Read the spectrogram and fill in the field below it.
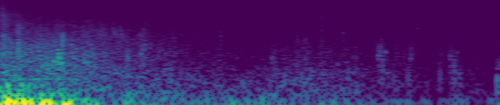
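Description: Confringo fire spell explosion in a Harry Potter video game, a heavy booming blast that rumbles and crackles for several seconds with a sustained low roar.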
